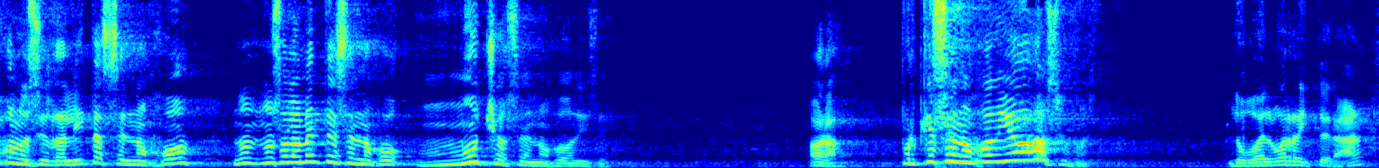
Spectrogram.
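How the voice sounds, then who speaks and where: A man's voice: high voice, bright, forceful tone. A man with a Mexican accent preaching a sermon in a church, emphatic and full of rhetorical questions to the congregation. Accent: Mexican Spanish. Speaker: pastor. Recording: reverberant church hall.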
